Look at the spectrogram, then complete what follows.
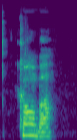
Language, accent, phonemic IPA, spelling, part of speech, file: French, Canada, /kɔ̃.ba/, combats, verb, LL-Q150 (fra)-combats.wav
- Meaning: inflection of combattre: 1. first/second-person singular present indicative 2. second-person singular imperative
